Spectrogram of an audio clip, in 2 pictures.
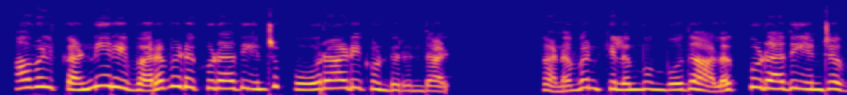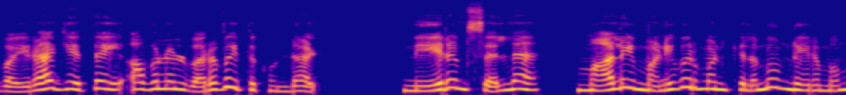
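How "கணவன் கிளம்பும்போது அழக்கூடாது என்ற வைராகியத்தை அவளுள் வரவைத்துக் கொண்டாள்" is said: usual speaking voice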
